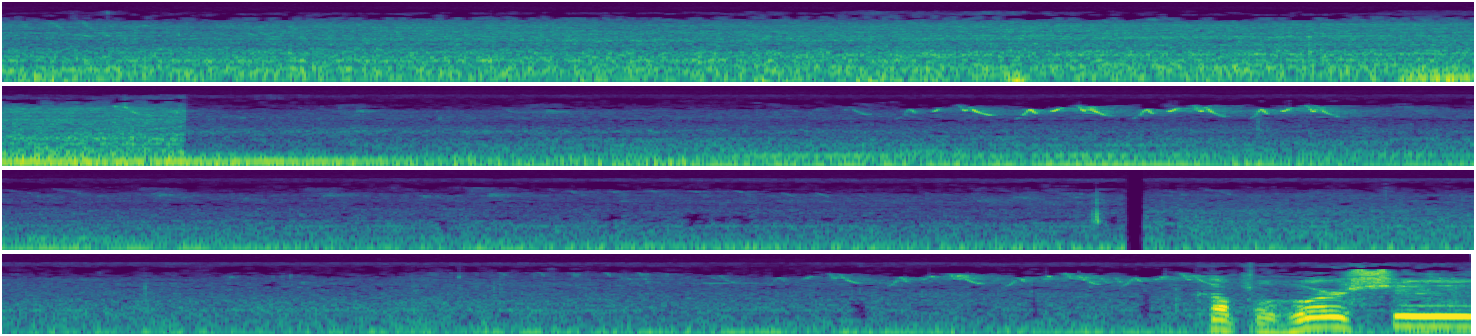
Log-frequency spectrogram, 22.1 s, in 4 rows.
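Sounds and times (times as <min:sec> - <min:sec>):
steady low rumble: 0:00.0 - 0:21.1
bird chirping: 0:06.8 - 0:15.8, 0:17.3 - 0:22.0.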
